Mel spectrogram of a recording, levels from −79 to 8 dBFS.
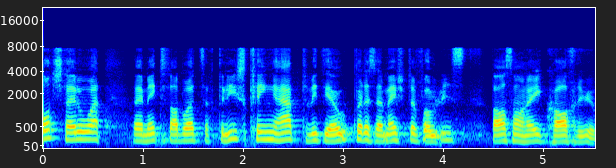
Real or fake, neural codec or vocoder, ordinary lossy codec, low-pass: fake; codec, 16 kHz, 0.5 kbps, FunCodec, trained on LibriTTS, 25 frames a second; none; none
